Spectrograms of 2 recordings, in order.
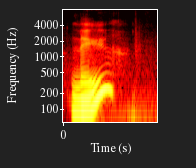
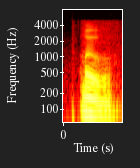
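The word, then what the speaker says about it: moue: no idea what it how do you pronounce it m o u e moo moo oh my God that was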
